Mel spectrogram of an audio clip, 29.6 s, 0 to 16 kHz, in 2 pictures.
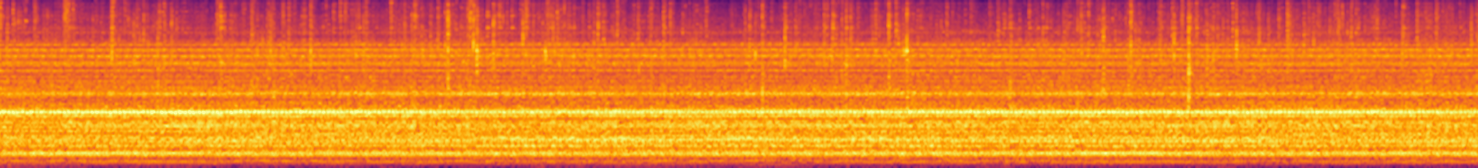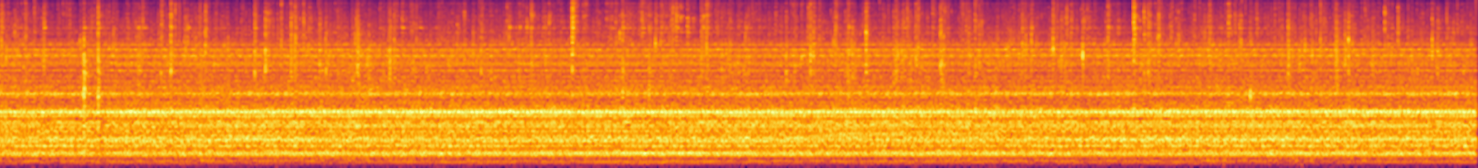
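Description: REX 6590 pipe threading machine running, its gear drive and condenser motor giving a steady whine of several even tones as the die head cuts threads into the pipe.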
